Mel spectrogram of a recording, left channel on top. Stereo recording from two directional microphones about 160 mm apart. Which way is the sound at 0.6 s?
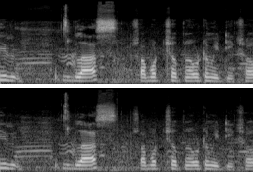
5° left (ahead or behind).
